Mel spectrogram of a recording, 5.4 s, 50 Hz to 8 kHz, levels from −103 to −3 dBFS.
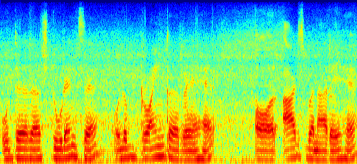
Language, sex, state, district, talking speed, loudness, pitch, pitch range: Hindi, male, Maharashtra, Mumbai Suburban, 155 wpm, -14 LUFS, 120 Hz, 115-125 Hz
